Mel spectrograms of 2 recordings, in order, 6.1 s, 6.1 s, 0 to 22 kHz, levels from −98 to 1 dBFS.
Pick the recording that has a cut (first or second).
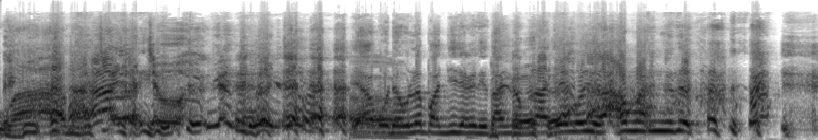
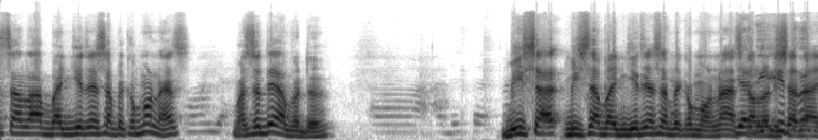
first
